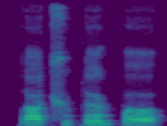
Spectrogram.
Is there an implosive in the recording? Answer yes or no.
no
